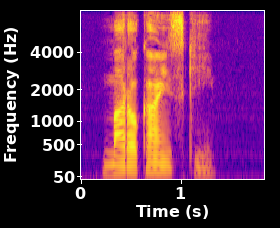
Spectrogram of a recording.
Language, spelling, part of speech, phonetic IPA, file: Polish, marokański, adjective, [ˌmarɔˈkãj̃sʲci], Pl-marokański.ogg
